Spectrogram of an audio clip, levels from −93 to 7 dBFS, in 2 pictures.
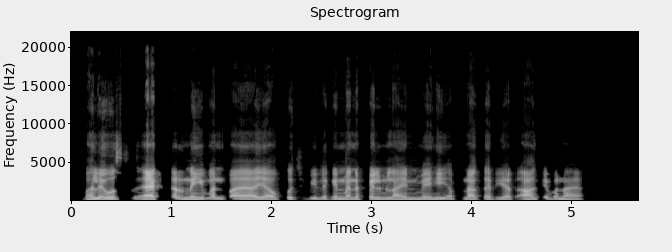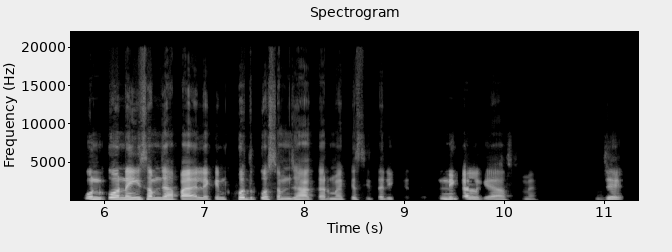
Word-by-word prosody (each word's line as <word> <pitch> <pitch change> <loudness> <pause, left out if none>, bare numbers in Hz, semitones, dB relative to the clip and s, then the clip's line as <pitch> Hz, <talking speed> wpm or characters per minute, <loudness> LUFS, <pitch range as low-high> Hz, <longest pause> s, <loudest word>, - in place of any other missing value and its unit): भलें 140 +6 +1
उस 180 0 -1 0.2
एक्टर 140 +5 +5
नहीं 155 -1 0
बन 145 -1 -3
पाया 135 0 +2
या 135 0 +1
कुछ 140 - -9
भी 160 - -9
लेकिन 165 -1 -6
मैंने 150 0 -1
फ़िल्म 145 -1 0
लाइन 125 -1 -2
में 120 - -1
ही 160 +5 -3
अपना 125 0 -3
करियर 120 0 -7 0.2
आगे 115 - -9
बनाया। 105 0 -7 0.8
उनको 200 +5 +5
नहीं 195 0 +6
समझा 175 -3 +3
पाया 160 +1 +9
लेकिन 170 -2 -1
खुद 200 -2 +3
को 180 - +2
समझा 135 -7 0
कर 125 -1 -3
मैं 120 - -3
किसी 120 -2 -12
तरीके 115 -2 -12
से - - -14
निकल 130 -5 +1
गया 105 -1 -3
उसमें। 100 -1 -20 0.6
जी। 115 -4 -4
140 Hz, 190 wpm, -26 LUFS, 120-165 Hz, 0.8 s, पाया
